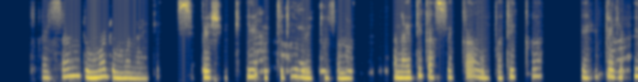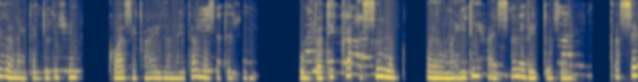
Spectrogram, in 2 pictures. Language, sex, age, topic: Gamo, female, 18-24, government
